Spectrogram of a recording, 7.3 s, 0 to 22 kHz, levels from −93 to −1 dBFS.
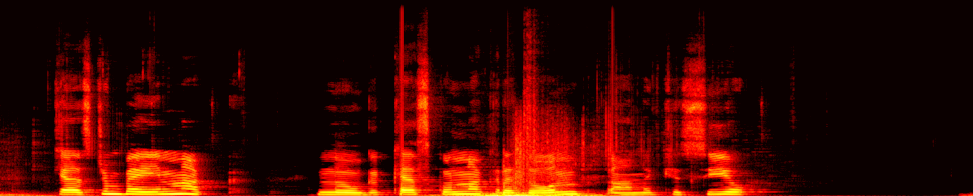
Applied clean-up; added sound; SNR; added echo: classical method log-MMSE.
